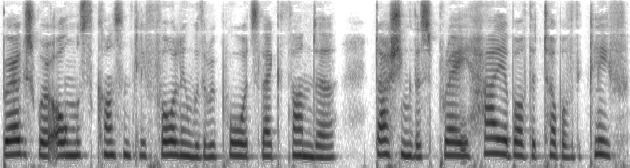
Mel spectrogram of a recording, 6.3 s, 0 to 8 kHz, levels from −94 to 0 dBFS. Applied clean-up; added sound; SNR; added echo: none; none; none; none.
